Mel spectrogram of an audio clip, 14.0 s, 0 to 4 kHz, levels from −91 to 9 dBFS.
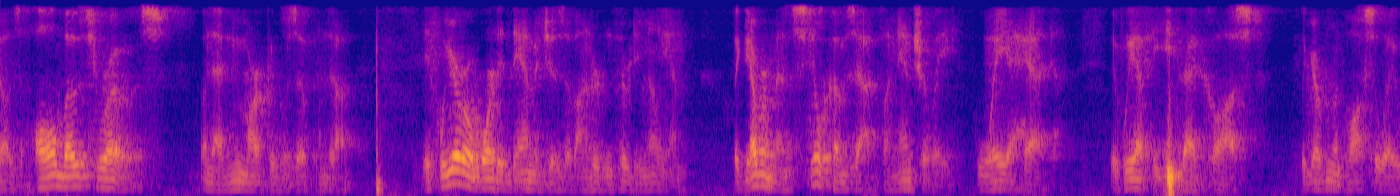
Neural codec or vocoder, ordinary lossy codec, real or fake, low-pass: codec, 16 kHz, 0.8 kbps, ZipCodec; AAC, 16 kbps; fake; 3.6 kHz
